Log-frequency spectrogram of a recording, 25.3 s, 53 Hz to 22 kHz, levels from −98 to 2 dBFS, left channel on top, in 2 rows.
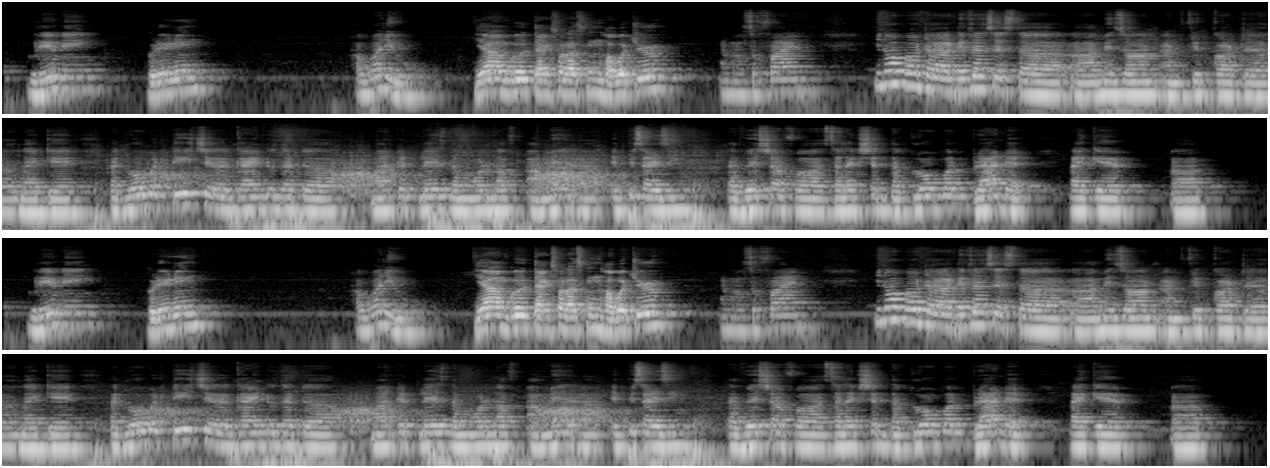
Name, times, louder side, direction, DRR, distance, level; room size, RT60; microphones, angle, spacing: voice 1, 0.2-1.0 3.5-4.2 7.2-8.1 8.7-19.6 19.9-22.9 23.3-24.0 24.3-24.7, equal, 5° left, 0.7 m, -26 dB
voice 2, 1.4-2.1 4.7-6.7, right 1 dB, 35° right, 0.7 m, -22 dB
sound 1, 11.0-11.7 12.2-20.0 20.3-20.4, equal, 70° left, 3.9 m, -35 dB
13.0 x 11.5 x 2.6 m
head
